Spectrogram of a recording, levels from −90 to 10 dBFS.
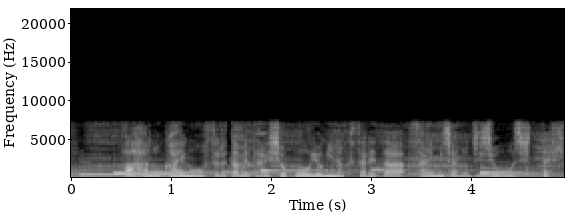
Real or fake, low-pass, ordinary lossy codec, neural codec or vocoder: fake; 7.2 kHz; none; vocoder, 44.1 kHz, 128 mel bands every 256 samples, BigVGAN v2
